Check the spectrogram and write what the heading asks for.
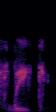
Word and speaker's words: Leake: used to be called Leake County Hospital, but when we acquired it, it's now called Baptist Leake, and then Leake is spelled L-E-A-K-E.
